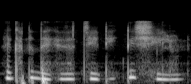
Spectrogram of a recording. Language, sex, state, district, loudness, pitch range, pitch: Bengali, female, Tripura, West Tripura, -18 LUFS, 240-285 Hz, 255 Hz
